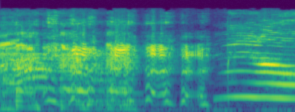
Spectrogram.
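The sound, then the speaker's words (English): A burst of laughter gives way to a single drawn-out, nasal meow as a person imitates a cat as a game buzzer sound, the voiced tone holding steady to the end. “I'm going to go with meow because I have a pet cat, Chester.”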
